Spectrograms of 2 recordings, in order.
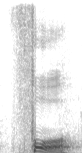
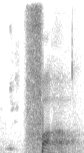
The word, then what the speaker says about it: for: If you just read the word by itself, you'll probably say for. However, in the sentence, its pronunciation is different. It becomes fa. So, the word for has a weak form.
